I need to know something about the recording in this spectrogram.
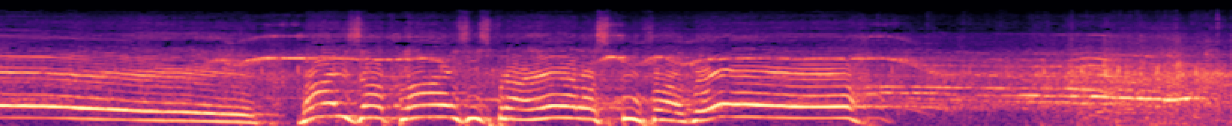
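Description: A voice calling out a string of long, drawn-out cheers whose pitch rises and falls, with a crowd cheering behind it; the calls grow quieter in the last couple of seconds.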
